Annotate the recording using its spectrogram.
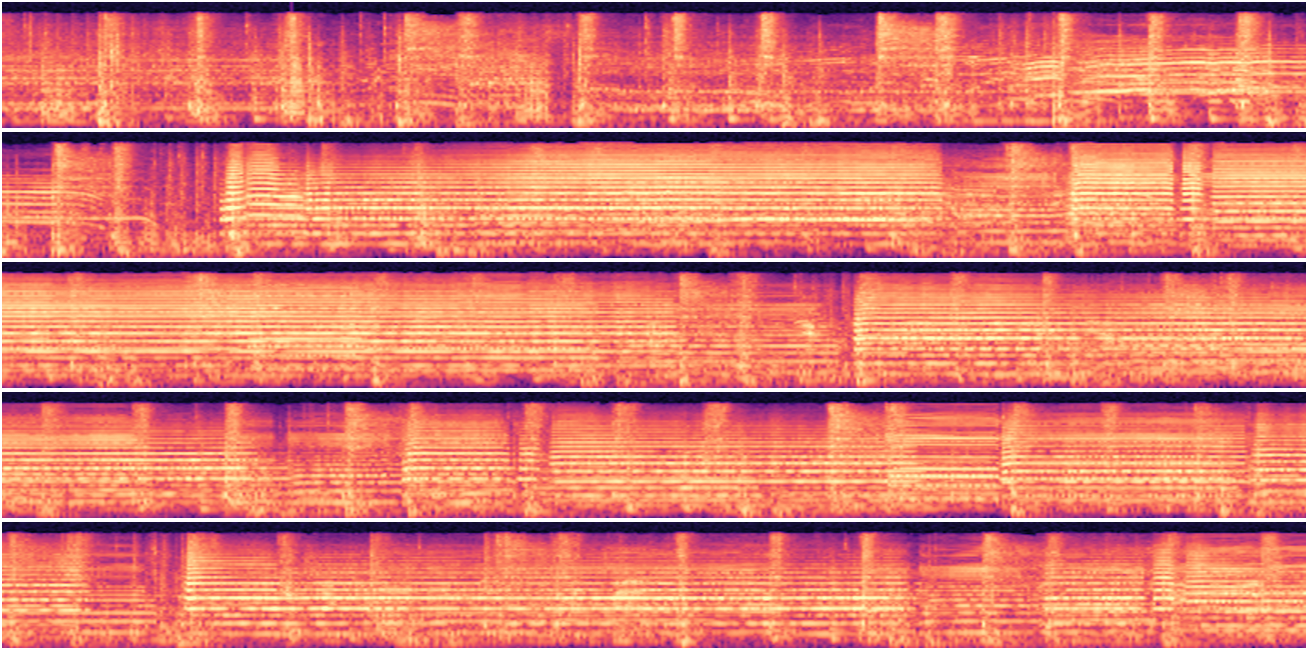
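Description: High school marching band playing in the stands: brass, saxophones and sousaphones over drums, with a rising run of notes about six seconds in, then long held chords.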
